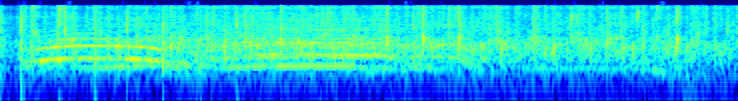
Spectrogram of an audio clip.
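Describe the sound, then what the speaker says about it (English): An audience applauds the college staff at a Southern California graduation commencement ceremony, a steady round of clapping heard from a distance under tonal music or sustained voices, moderately quiet throughout. "let's give the entire staff of Intercoast College a big round of applause"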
